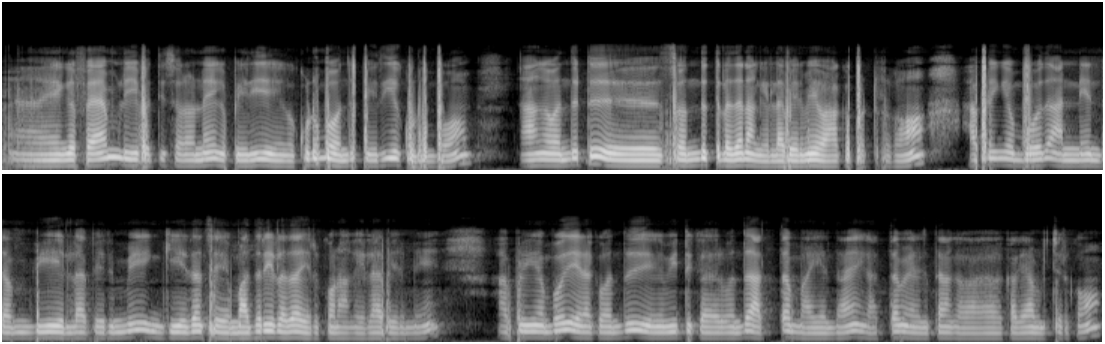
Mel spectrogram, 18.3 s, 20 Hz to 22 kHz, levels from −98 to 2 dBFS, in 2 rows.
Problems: constant background noise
